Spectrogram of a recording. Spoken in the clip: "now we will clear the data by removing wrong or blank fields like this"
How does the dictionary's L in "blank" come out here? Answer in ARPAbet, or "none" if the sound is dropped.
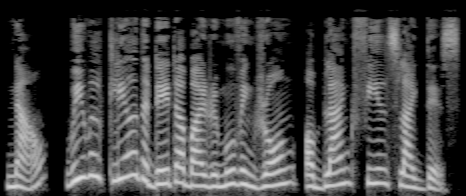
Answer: L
